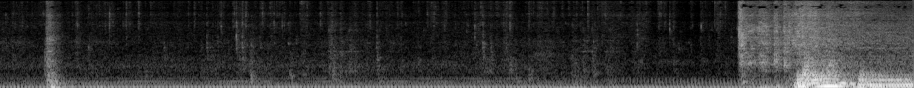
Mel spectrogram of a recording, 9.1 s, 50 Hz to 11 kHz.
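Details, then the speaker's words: Nissan 350Z after engine swap, first cold start at about 10 degrees outside, some smoke, headers, not straight piped: quiet steady low idle ticking evenly, then revs rise into louder smooth run; normal cold start idle. "all right guys so we got the car outside um i'm letting it warm up seeing if it doesn't overheat and stuff like that so as you can see it's a cold start it's like 10 degrees outside so it's smoking a bit"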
